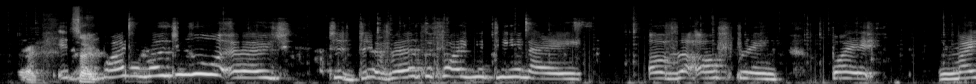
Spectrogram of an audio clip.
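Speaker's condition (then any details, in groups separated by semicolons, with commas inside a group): Cerebral palsy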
